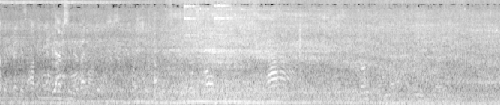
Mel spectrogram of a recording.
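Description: Red London bus driving past close by, its engine a steady low rumble that swells about three seconds in and then settles, over street traffic noise. Faint voices of passers-by can be heard under it.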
